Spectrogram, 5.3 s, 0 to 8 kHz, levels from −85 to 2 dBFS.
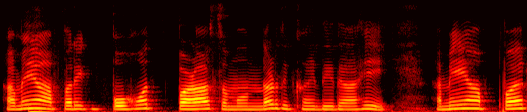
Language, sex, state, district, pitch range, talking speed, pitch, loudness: Hindi, female, Maharashtra, Chandrapur, 230-270 Hz, 160 wpm, 245 Hz, -28 LUFS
